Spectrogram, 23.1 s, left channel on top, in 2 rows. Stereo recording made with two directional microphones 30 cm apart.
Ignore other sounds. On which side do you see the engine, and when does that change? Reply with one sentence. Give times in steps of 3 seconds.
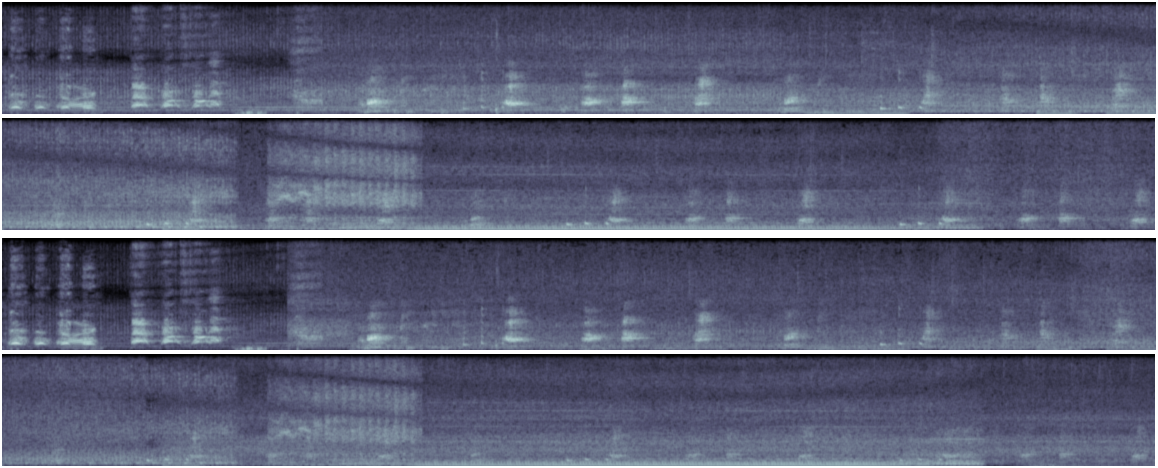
In this clip you hear the engine on the left from 0 s, in the centre from 15 s and on the right from 18 s.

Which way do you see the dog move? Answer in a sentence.
In this clip you hear the dog move to the left.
